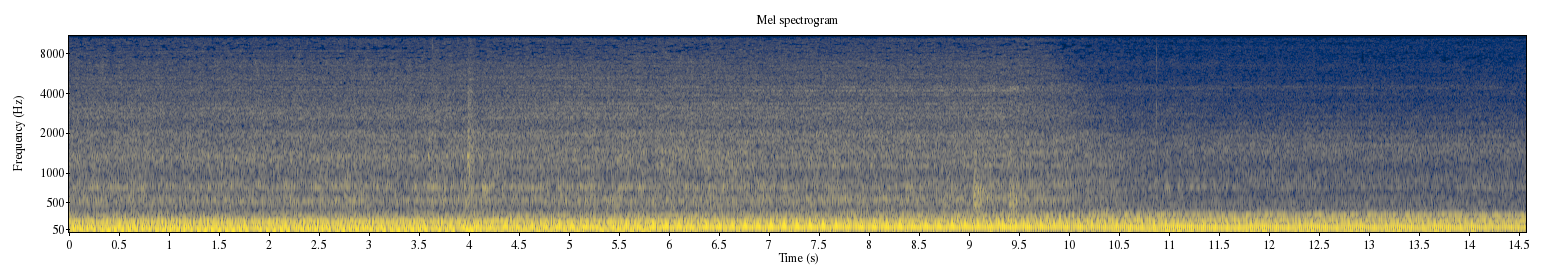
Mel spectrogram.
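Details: BMW 330i on a cold start: steady low drone at cold idle with an uneven, lumpy beat underneath; rough idle, cause not evident.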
